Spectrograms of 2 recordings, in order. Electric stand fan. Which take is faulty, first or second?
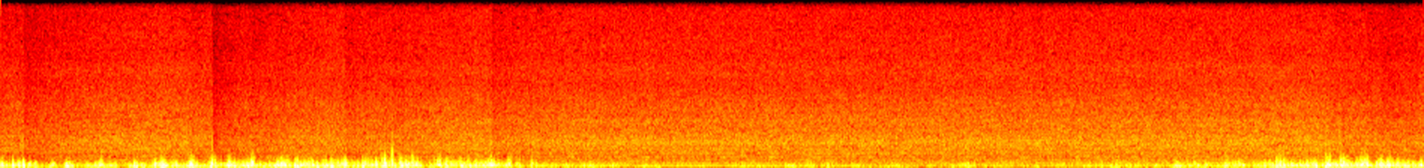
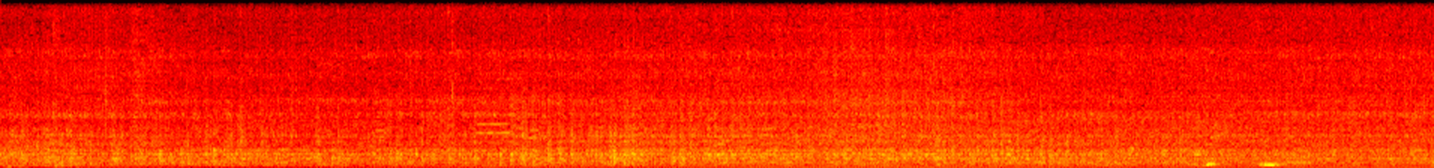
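second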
